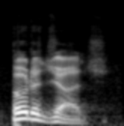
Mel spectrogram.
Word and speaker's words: Buttigieg: You did it. You said it right the first time. Which one? The first, Buttigieg.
